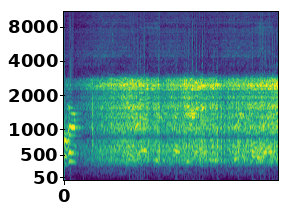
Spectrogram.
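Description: Receiver static from a Yaesu FT-710 transceiver's speaker on the 20-metre band in single-sideband mode: a steady, thin hiss squeezed into a narrow voice-width passband as the VFO is tuned off a station, with faint garbled voice fragments in the noise.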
